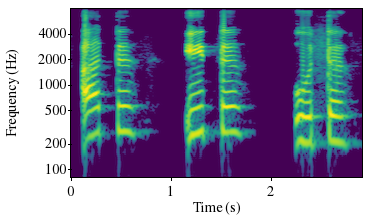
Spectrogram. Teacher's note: आपकी जो tip of the tongue है is touching to the root of your upper teeth. आपकी जुबान की नोक आपके दांतों की जो जड़ वाली जगह है ना, ऊपर वाले जो दांत, उनकी जो रूट है वहां पे टच कर रही है।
